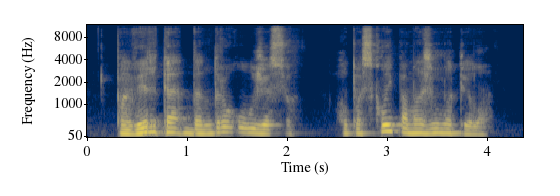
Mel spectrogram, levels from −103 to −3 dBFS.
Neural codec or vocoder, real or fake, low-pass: codec, 44.1 kHz, 3.4 kbps, Pupu-Codec; fake; 10.8 kHz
